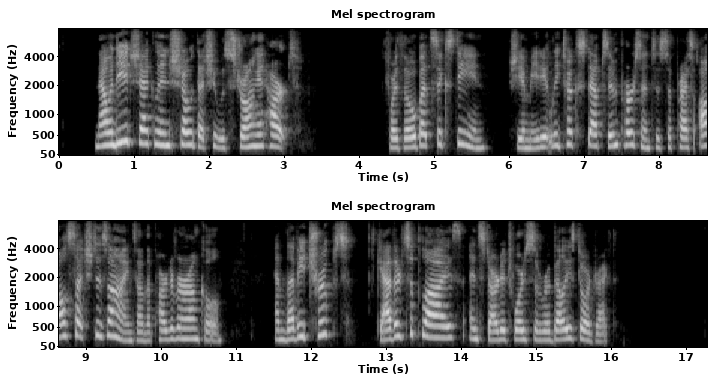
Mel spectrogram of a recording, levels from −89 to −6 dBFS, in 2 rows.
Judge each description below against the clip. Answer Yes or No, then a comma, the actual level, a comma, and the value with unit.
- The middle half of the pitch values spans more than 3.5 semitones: Yes, average, 4.7 semitones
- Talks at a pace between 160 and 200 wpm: No, average, 140 wpm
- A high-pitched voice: Yes, high, 240 Hz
